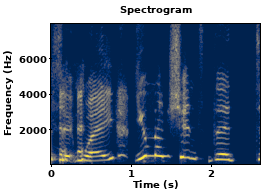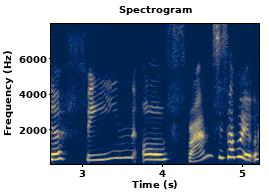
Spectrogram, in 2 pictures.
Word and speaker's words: Dauphine: You mentioned the Dauphine of France. Is that how you say it? Dauphine, yeah.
